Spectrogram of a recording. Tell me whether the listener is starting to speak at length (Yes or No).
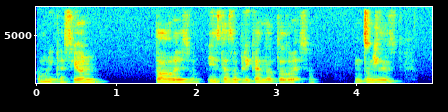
No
